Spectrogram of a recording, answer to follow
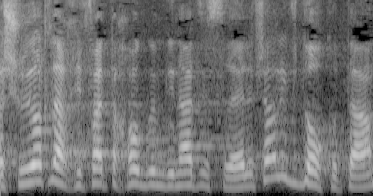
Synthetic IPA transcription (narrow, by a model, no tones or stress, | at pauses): aʃujo̞tleaχifat̪haχo̞k̚bemd̪inat̪isʁae̞lefʃaʁlivd̪o̞ko̞tam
